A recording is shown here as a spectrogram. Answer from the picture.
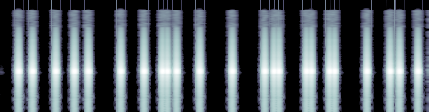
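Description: A quick, slightly uneven run of keyboard typing clicks, about ten a second: a typing sound effect for a text message being written.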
